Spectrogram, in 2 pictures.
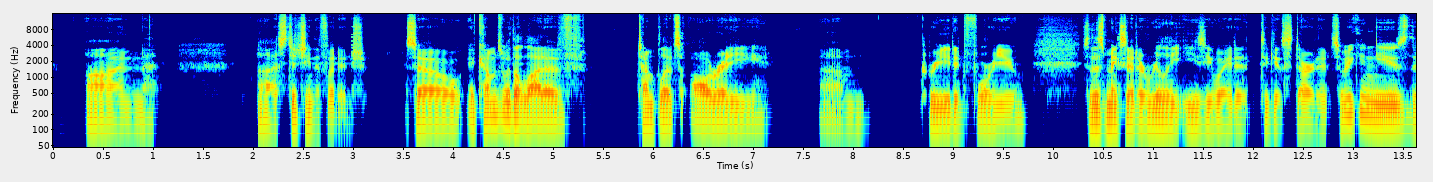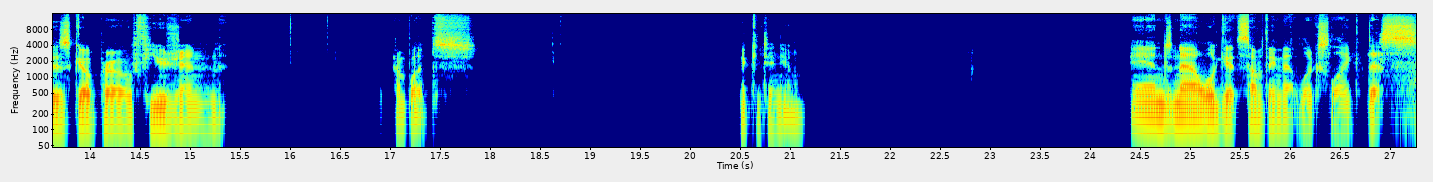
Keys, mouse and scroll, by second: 2.3 scroll down 2, 4.3-4.6 scroll down 2, 11.6 scroll up 2, 12.7 scroll down 2, 13.8 click, 15.9 click, 16.2 click, 18.5 click, 20.3 click, 23.0 click.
